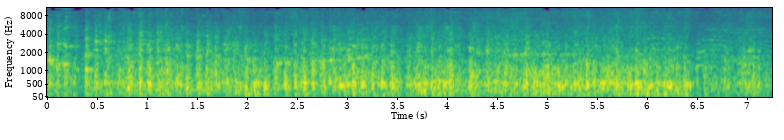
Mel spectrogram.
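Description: Mine train roller coaster climbing its chain lift hill: a dense, rapid clatter from the lift chain and the anti-rollback ratchet, over a steady low hum from the chain drive that stops about six and a half seconds in as the train crests the hill.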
